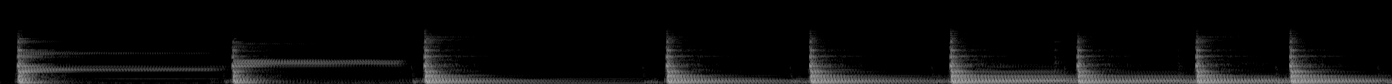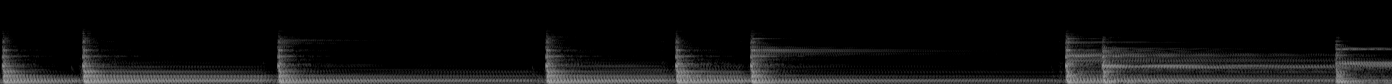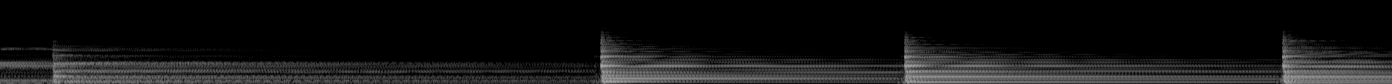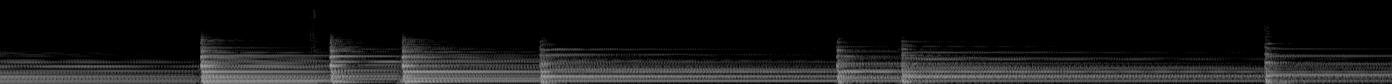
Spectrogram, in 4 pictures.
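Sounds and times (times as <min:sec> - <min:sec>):
grand piano multiphonics and flageolets: 0:02.3 - 0:55.6.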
